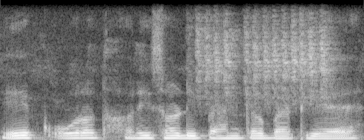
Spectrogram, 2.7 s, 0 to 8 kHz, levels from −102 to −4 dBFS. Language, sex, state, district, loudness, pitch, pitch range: Hindi, male, Uttar Pradesh, Shamli, -13 LUFS, 135 Hz, 130-140 Hz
